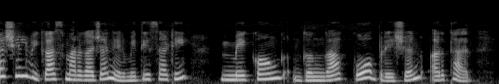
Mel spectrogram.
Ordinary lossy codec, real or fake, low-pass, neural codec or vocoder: none; real; none; none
